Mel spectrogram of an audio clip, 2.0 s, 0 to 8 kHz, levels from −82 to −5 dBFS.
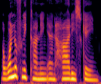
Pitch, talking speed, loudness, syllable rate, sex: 205 Hz, 180 wpm, -17 LUFS, 6.3 syllables/s, female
